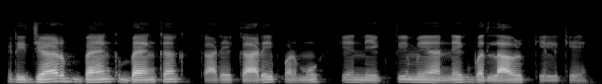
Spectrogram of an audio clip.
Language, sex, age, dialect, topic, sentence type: Maithili, male, 25-30, Eastern / Thethi, banking, statement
